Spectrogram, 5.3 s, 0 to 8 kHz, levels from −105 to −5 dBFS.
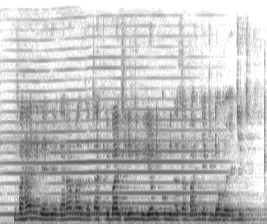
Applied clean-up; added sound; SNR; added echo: none; Bowed string instrument; 12 dB; reverberation time 1.6 s.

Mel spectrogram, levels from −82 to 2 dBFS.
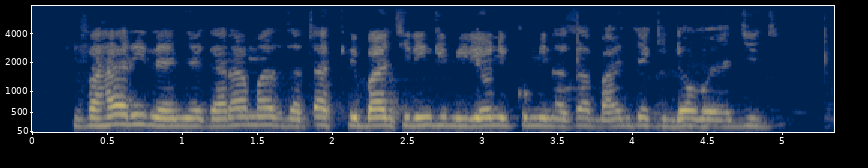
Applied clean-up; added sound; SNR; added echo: none; none; none; none.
